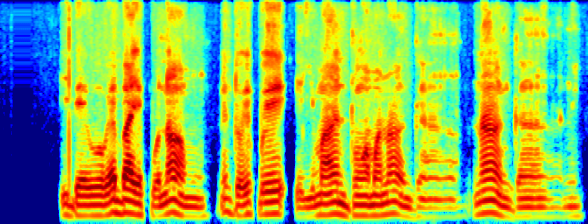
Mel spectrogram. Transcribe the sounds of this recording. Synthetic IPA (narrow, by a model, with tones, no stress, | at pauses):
i˨bɛ˨ɾo˨ɾɛ˨˦ba˦jɛ˨ko˨nãː˦˨mũ˧nĩ˦to˧˦ɾi˦k͡pe˦e˨ji˨˦mãː˦n̩˦dũ˧ɔ˧mã˧nãː˦˨ɡã˨nãː˦˨ɡã˨nĩ˧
